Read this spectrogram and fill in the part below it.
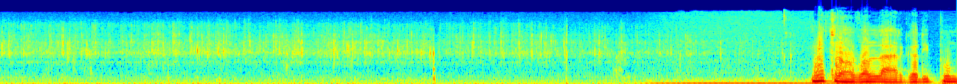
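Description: Soft crackling and hissing fill the water.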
